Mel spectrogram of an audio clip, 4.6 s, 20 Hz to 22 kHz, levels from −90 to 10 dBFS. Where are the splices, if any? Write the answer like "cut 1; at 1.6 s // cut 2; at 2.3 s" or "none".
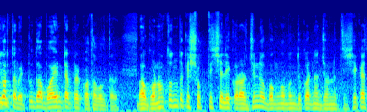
cut 1; at 1.6 s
